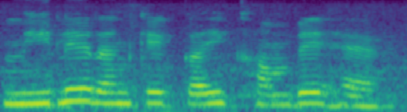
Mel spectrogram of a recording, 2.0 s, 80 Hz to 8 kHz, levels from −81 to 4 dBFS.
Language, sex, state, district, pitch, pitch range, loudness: Hindi, female, Manipur, Imphal West, 245 Hz, 230-255 Hz, -13 LUFS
